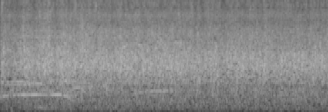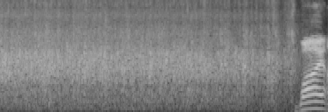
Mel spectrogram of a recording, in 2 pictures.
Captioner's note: applause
